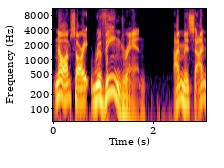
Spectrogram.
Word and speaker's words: Raveendran: nine who is Robin Raven dran Raven dran that's right no I'm sorry Raveendran I'm miss I'm not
